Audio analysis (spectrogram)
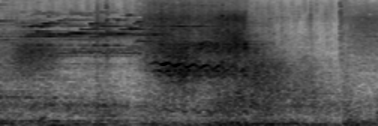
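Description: Horses neigh in the video game Lord of the Rings Online, a loud sustained whinny rising over a dense backdrop of hoofbeats and battle noise.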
